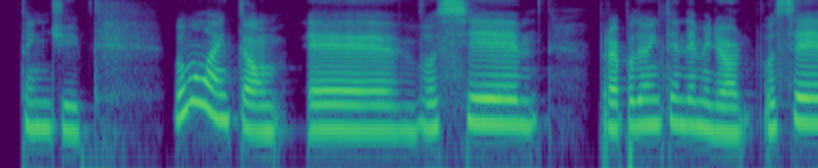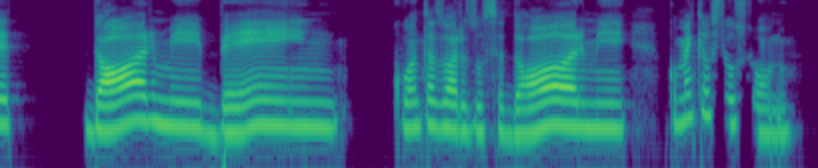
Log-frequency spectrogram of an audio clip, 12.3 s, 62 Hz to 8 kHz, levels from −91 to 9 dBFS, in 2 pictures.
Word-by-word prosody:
Entendi. 205 -4 -6 0.7
Vamos 420 -1 +1
lá 320 -6 +4
então, 200 -6 -2
eh, 190 0 +1
você 225 +1 +2 0.5
para 205 - 0
eu 200 - 0
poder 220 0 -1
entender 225 -1 -3
melhor, 185 -3 -1 0.2
você 230 +2 +2 0.5
dorme 210 +2 +4
bem? 210 +4 -2 0.4
Quantas 210 0 -3
horas 195 -2 0
você 185 -1 -5
dorme? 205 +3 +3 0.3
Como 230 +2 -3
é - - -5
que 275 - -9
é - - -2
o 280 - -8
seu 230 -4 -8
sono? 175 -4 -9
205 Hz, 120 wpm, -22 LUFS, 190-225 Hz, 0.7 s, lá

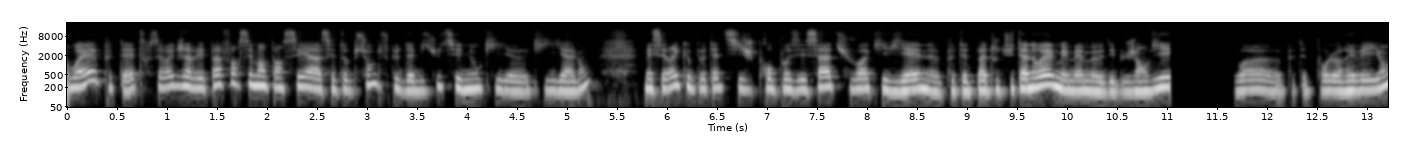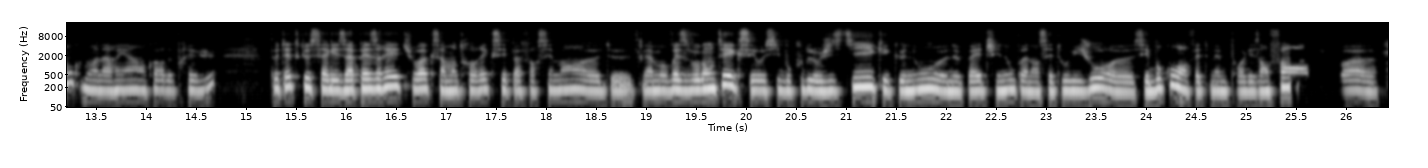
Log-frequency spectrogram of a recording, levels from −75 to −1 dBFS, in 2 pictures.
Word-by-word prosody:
ouais 215 +12 +4
peut-être, 185 - -6
c'est 205 - -6
vrai 215 +2 -1
que 225 - -3
j'avais 195 -3 +1
pas 230 +7 0
forcément 245 -2 +1
pensé 200 +2 -1
à 185 -2 +3
cette 175 -1 -6
option 170 +10 -3
parce 235 - -9
que 195 - -4
d'habitude 160 +4 -3
c'est 215 -4 -1
nous 180 +2 +2
qui, 175 -3 -6
heu, 150 -1 -3
qui 160 +1 -8
y 160 0 0
allons. 180 - -1 0.5
Mais 185 - +3
c'est 180 +3 -2
vrai 220 +5 +2
que 225 -1 -1
peut-être 190 +1 -3
si 190 -1 -3
je 170 -2 -3
proposais 180 -2 -2
ça 205 +6 +3
tu 210 -4 -8
vois, 185 +1 +1
qu'ils 180 -1 -3
viennent, 170 +4 +3
heu, - - -10
peut-être 155 +1 -4
pas 165 -1 +3
tout 170 - -5
de 155 - -11
suite 180 +3 -3
à 185 - +8
Noël, 225 +3 +7
mais 170 -4 +5
même, 160 0 +2
heu, 150 -1 +2
début 150 0 -4
janvier, 160 +7 +3 0.6
tu 150 - -13
vois, 170 +1 -1
heu, 155 +1 -5
peut-être 155 -1 -12
pour 160 0 -4
le 160 -1 +2
réveillon 165 - +2
comme 195 -9 -6
on 165 -1 -3
a 160 - -3
rien 170 +2 -3
encore 165 0 -7
de 160 - -8
prévu. 165 - -8 0.5
Peut-être 210 +3 -1
que 200 - +2
ça 175 0 +1
les 165 0 +2
apaiserait 185 +5 +4
tu 215 -4 -8
vois? 180 0 +4
Que 180 - -11
ça 165 - -2
montrerait 160 +2 -2
que - - -8
c'est 170 - -3
pas - - -4
forcément, 170 +3 -4
heu, 155 -1 -2
de 75 - -4
de 85 - -9
la 160 - -1
mauvaise 160 0 +2
volonté 180 +7 +5
et 230 - +6
que - - -2
c'est 160 - -1
aussi 160 +1 -2
beaucoup 155 +1 -5
de 170 - 0
logistique, 160 +6 +2
et 160 - -1
que 160 +1 -4
nous, 175 +3 +3
heu, 160 - 0
ne 155 -1 +2
pas 155 +1 -2
être 155 0 -1
chez 155 - -2
nous 170 +2 +1
pendant 155 -3 -2
7 150 +1 -5
ou 160 0 +1
jours, 185 +1 +2
heu, 145 -1 -2
c'est 150 +1 -2
beaucoup 185 +6 +3
en 170 -4 +2
fait, 150 0 -7
même 155 -1 -2
pour 150 -1 -9
les 150 0 -4
enfants 155 +7 +2 0.5
tu - - -13
vois? 165 -1 -3
Heu, 145 - -6
170 Hz, 260 wpm, -23 LUFS, 155-190 Hz, 0.6 s, à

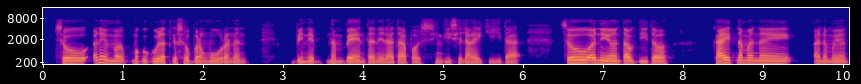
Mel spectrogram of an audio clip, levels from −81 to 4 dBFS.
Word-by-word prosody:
So 160 -1 +2
ano 170 - 0
yun, 155 - -3
ma 145 -1 0
magugulat 140 -1 0
ka, 150 - -3
sobrang 135 -3 -2
mura 125 -1 -1
ng 120 -1 -5 0.5
bine 130 -2 -3
ng 135 0 -3
benta 120 -1 +2
nila 115 0 -1
tapos 115 -1 -2 0.2
hindi 125 -2 -6
sila 120 -4 -2
kikita. 110 -1 -5 0.5
So, 175 +1 +6
ano 170 0 +4
'yon, 155 -1 +3
tawag 135 -1 +2
dito, 130 -1 0 0.5
kahit 165 +1 +6
naman 160 -1 +1
ay 150 -2 0 0.2
ano 135 -1 -2
mo 125 - -2
'yon, 120 -1 -3
135 Hz, 165 wpm, -24 LUFS, 120-155 Hz, 0.5 s, So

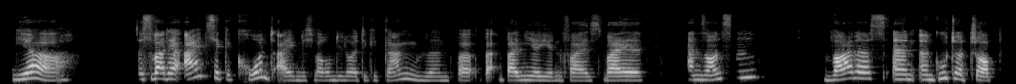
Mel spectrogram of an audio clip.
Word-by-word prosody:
Ja. 265 +6 +4 0.6
Das 250 0 -6
war 265 -1 +7
der 255 -1 +2
einzige 305 - +1
Grund 280 +7 -2
eigentlich, 190 0 -4
warum 190 0 -6
die 195 - -11
Leute 190 -1 -7
gegangen 190 +4 -7
sind, 185 0 -11
bei 185 - -1
bei - - -1
bei 195 -1 +3
mir 195 -1 -4
jedenfalls. 180 -1 -6
Weil, 190 0 +4 0.4
ansonsten 245 +10 -2 0.6
war 215 +6 +6
das, 275 -1 0
ähm, 230 -1 +2
ein 225 -1 -1
guter 270 -1 -1
Job. 180 0 +3
215 Hz, 150 wpm, -22 LUFS, 190-260 Hz, 0.6 s, war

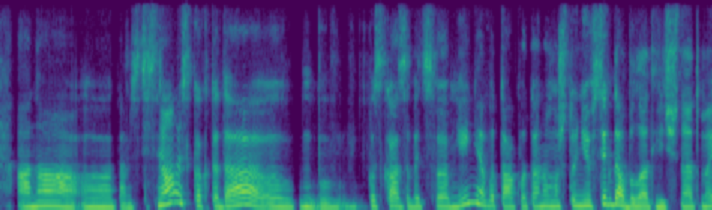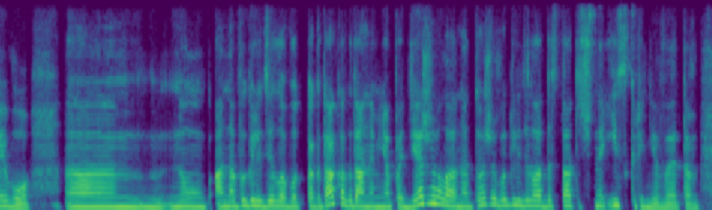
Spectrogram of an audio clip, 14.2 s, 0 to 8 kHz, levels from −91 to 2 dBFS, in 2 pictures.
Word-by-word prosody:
она, 170 -3 +2
э, - - -5
там 145 -1 -5
стеснялась 255 - +1
как-то, 190 -3 -3
да, 215 +5 +5
э, 160 0 -1
м, 175 -2 0
в 155 -1 -4 0.3
высказывать 170 -2 -2
свое 175 +1 -2
мнение 245 - 0
вот 190 -2 -5
так 170 0 -1
вот. 170 0 -5
Оно, 185 +2 0
может, 185 0 -2
у - - +1
нее 200 0 +2
всегда 230 +1 +3
было 165 0 +2
отлично 165 0 -1
от 165 +2 -4
моего. 175 -5 -1 0.3
А, 175 0 +2
м, 170 -2 0
ну, 175 -1 -1
она 185 +1 +1
выглядела 185 -2 +1
вот 175 -1 -4
тогда, 175 +9 +2
когда 190 -8 +2
она 175 -1 0
меня 175 0 -1
поддерживала, 210 - +2
она 175 -2 -1
тоже 235 +6 -2
выглядела 210 -2 -1
достаточно 195 +1 -3
искренне 185 -5 -3
в 150 - -5
этом. 150 -1 -4
175 Hz, 175 wpm, -23 LUFS, 165-200 Hz, 0.3 s, да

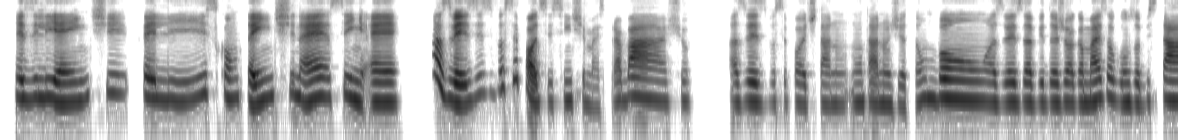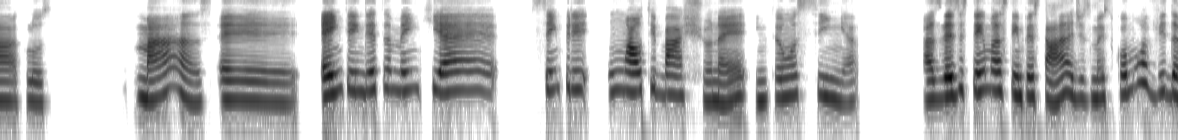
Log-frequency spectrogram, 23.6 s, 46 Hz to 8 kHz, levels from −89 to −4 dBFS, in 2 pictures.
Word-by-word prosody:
resiliente, 220 +4 -1
feliz, 210 +2 -3
contente, 220 +2 0
né, 220 +1 +5
assim, 225 -2 -3
eh, 195 0 +3 0.3
às - - +4
vezes 210 +7 +4
você 305 +10 -7
pode 190 - +2
se 190 - -16
sentir 200 -1 -11
mais 160 -3 -16
para 100 +1 -9
baixo, 195 - 0 0.4
às 185 0 -9
vezes 190 -2 -2
você 190 +1 -19
pode 180 -2 -9
estar 180 0 -9
num 180 0 -12
não 190 0 -9
estar 190 - -5
em 185 - -5
um - - -4
dia 175 -1 -10
tão 200 +5 -9
bom, 210 -2 +2
às 190 -1 -5
vezes, 190 0 -3
a 190 - 0
vida 190 0 -5
joga 190 0 -4
mais 200 +4 0
alguns 190 -3 -5
obstáculos. 200 0 -1 0.9
Mas, 220 - +1
eh, 200 -2 -2 0.2
é 235 - +11
entender 285 +1 +1
também 295 -1 -5
que 295 0 -6
é 285 0 +2 0.3
sempre 300 0 -5 0.2
um 290 +2 -7
alto 275 +2 +8
e - - -3
baixo, 240 -5 -1
né. 185 - -1
Então, 220 +3 -4
assim, 240 -3 -5 0.8
às 205 +1 +1
vezes 235 +6 +7
tem 275 0 +4
umas 285 -2 +2
tempestades, 235 -1 +1
mas 220 +1 -4
como 265 +11 -2
a - - +4
vida 250 0 0
210 Hz, 155 wpm, -24 LUFS, 195-255 Hz, 0.9 s, é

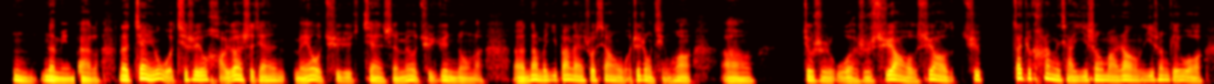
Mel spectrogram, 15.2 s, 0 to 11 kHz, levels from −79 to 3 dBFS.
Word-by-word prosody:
嗯， 90 -8 0
那 105 -2 +4
明 80 -2 0
白 90 -2 +1
了。 80 +2 -5 0.2
那 115 -2 +6
鉴 145 - +5
于 125 - +4
我 145 -2 +2
其 115 - -3
实 125 +1 +3
有 120 - +4
好 125 - -4
一 - - +1
段 125 -1 +5
时 95 - -2
间 100 0 -1
没 85 +1 0
有 115 -3 +3
去 85 -1 -5
健 90 -6 0
身、 85 +2 -3
没 90 +4 -1
有 110 -3 +1
去 90 +3 -6
运 100 -4 +1
动 80 -2 -3
了， - - -6 0.4
呃， 85 -1 +2
那 125 +7 +3
么 105 -1 +1
一 115 +2 -3
般 125 +3 +2
来 110 -3 +1
说 105 +1 0
像 105 -1 -1
我 85 - -7
这 115 - 0
种 105 -6 +1
情 80 - -8
况 90 -1 -1 0.3
呃， 85 -1 -1 0.6
就 100 -2 +2
是 90 -2 -2
我 85 -4 -2
是 90 +2 -4
需 90 +9 -2
要 105 -11 +4
需 135 - -3
要 110 -7 +3 0.2
去 120 -3 -2 0.4
再 155 - +5
去 150 - 0
看 145 +1 0
一 - - +2
下 95 -2 -2
医 100 +1 -1
生 115 +1 +1
吗？ 105 -2 0
让 105 -1 +1
医 110 +2 -3
生 120 +1 -1
给 105 -3 -1
我 95 -5 -1
100 Hz, 255 characters per minute, -23 LUFS, 85-115 Hz, 0.6 s, 那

